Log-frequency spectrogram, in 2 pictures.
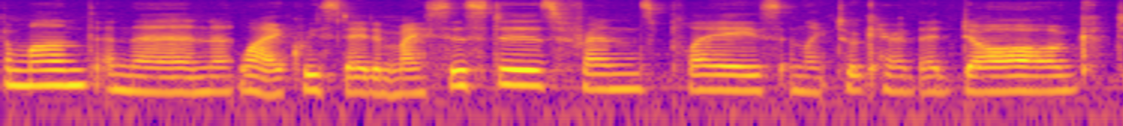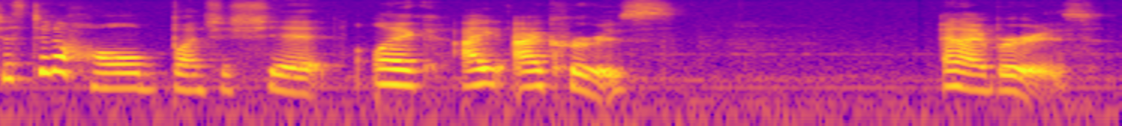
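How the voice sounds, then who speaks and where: A woman's voice: fairly low pitch, a bit bright. Rambling young woman chatting into a camera. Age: 20s. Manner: chatty and rambling, many "like"s and self-mocking asides. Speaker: vlogger. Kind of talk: casual chat while doing makeup. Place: home room indoors.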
